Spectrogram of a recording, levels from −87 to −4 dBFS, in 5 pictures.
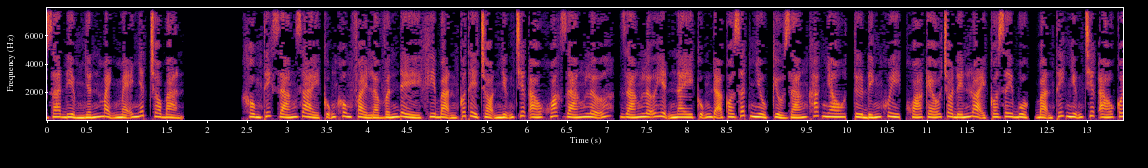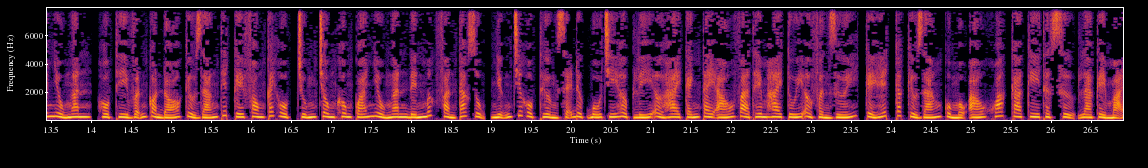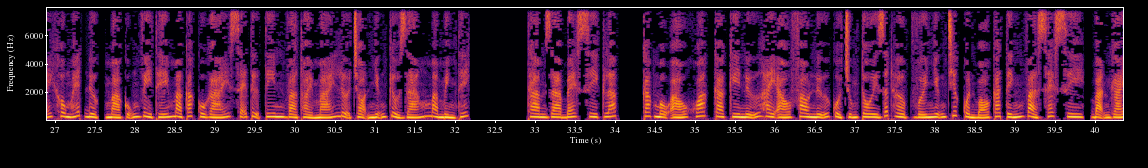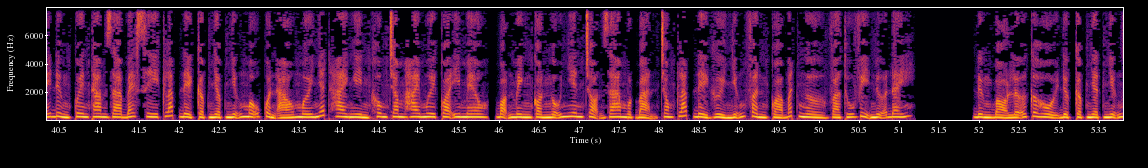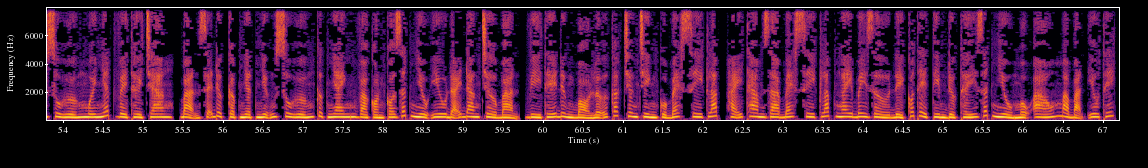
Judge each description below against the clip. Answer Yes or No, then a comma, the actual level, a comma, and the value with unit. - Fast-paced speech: Yes, fast, 255 wpm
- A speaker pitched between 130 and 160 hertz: No, high, 220 Hz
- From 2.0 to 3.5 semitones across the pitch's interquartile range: Yes, average, 3.1 semitones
